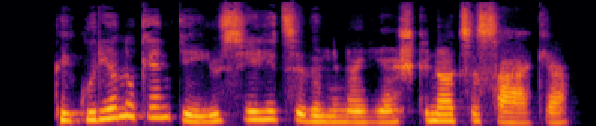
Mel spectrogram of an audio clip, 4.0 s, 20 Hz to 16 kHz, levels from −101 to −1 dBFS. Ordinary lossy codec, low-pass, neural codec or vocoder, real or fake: MP3, 64 kbps; 14.4 kHz; codec, 44.1 kHz, 7.8 kbps, Pupu-Codec; fake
